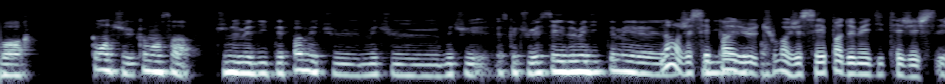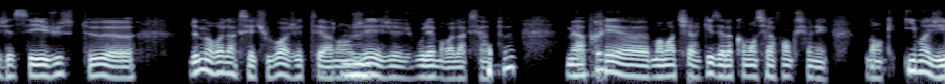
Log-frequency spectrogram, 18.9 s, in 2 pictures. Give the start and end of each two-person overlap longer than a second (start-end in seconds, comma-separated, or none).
6.6-7.8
